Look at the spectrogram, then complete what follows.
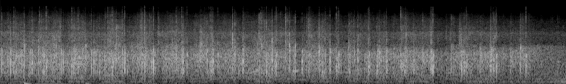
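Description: A large group of football players clapping, a dense patter of many hands that thins out and dies down near the end.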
